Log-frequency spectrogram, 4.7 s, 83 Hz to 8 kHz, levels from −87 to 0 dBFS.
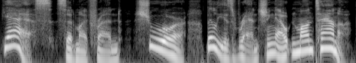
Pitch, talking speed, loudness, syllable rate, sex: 160 Hz, 125 wpm, -18 LUFS, 3.6 syllables/s, male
